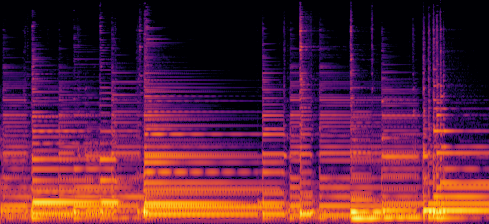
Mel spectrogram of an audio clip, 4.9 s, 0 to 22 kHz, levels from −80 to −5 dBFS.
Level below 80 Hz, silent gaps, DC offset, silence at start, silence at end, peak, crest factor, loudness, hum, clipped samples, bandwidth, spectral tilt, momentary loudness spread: -52 dBFS; none; under 0.1%; 0 s; 0 s; 0 dBFS; 16 dB; -17 LUFS; none; under 0.1%; 17.5 kHz; -7.5 dB/octave; 8 LU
